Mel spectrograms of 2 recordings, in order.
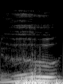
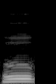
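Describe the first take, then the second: First: The h is forceful and strong. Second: The h is soft and weak from the throat. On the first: The speaker calls it wrong. "bukan hu" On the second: The speaker calls it right. "Dengan karakter yang lemah"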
